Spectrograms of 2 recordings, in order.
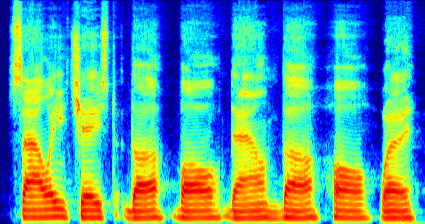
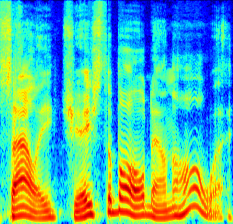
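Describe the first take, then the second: First: Flat, word by word, with no natural flow. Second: Flowing, with natural phrasing and expression. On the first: A machine is reading the text. The speaker calls it wrong. "all this A I goes" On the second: A person is reading the text. The speaker calls it right. "doing it like a human"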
